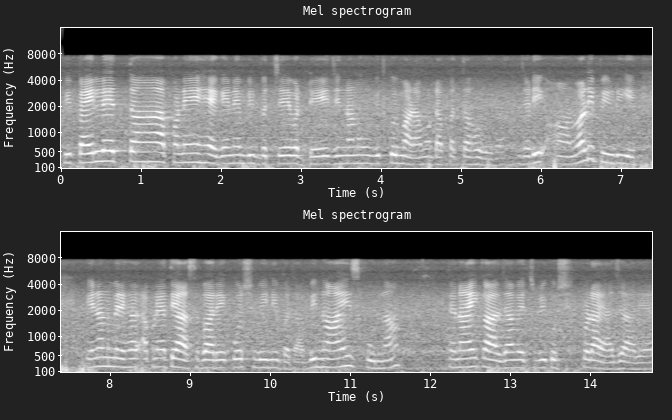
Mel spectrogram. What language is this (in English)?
Punjabi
